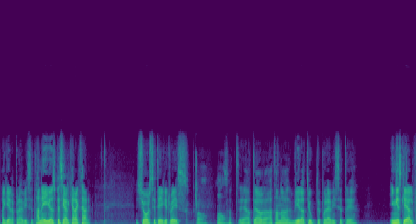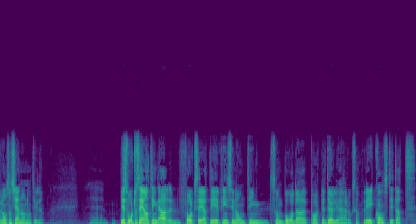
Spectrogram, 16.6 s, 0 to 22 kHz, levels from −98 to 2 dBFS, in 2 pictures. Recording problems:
high frequencies cut off; noticeable; nothing above 8 kHz

